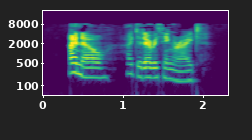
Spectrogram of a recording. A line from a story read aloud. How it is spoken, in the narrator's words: sighed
